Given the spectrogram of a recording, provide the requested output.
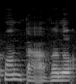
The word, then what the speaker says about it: contavano: Noi contavamo, loro contavano. Há esse deslocamento da sílaba tônica.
